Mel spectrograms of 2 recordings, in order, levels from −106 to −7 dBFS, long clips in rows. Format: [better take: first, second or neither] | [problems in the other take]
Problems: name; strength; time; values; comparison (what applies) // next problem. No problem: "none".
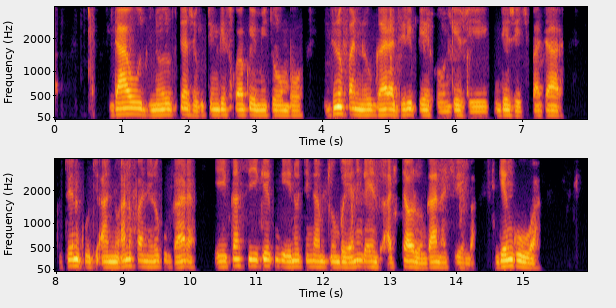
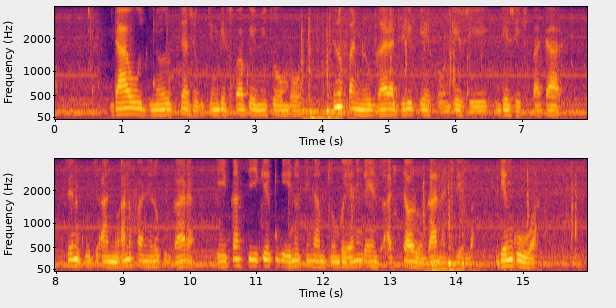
first | background sound (Printer); 9 dB below the speech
